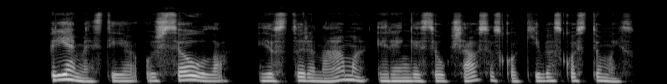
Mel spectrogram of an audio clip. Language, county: Lithuanian, Vilnius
